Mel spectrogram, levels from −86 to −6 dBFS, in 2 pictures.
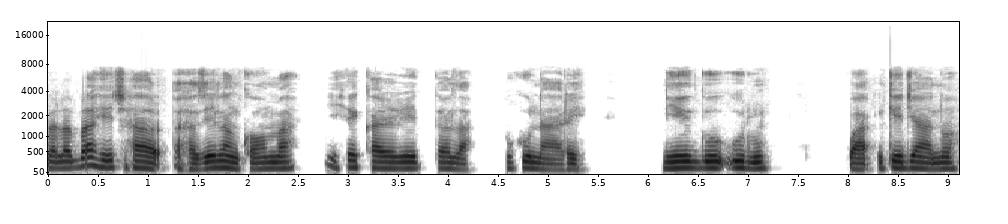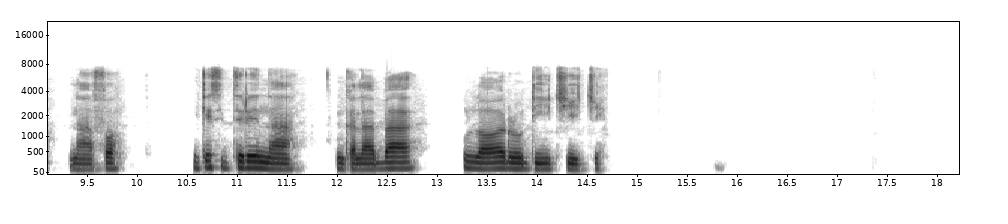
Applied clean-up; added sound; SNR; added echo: none; none; none; none.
